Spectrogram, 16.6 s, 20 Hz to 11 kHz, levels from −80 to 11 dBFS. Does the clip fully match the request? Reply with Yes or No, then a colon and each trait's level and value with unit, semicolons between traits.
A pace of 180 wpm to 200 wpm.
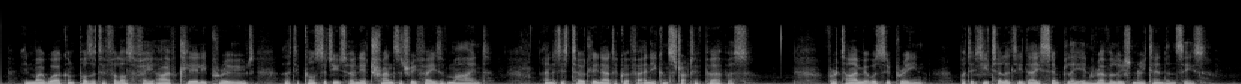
No: average, 150 wpm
